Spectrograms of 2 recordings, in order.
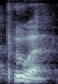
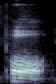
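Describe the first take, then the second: First: It is said in a North East English accent. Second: It is said in a standard English accent.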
